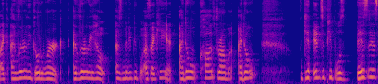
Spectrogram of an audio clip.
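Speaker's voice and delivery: crying while talking, tearful voice. Speaking about their own life, crying while talking. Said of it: "I thought I was not going to cry, but clearly I'm going to cry".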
